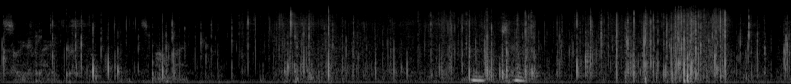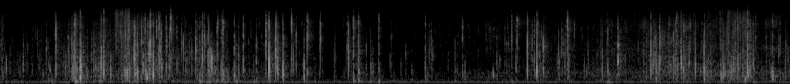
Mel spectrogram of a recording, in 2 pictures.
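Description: A plastic bag of soy wax flakes, used for making candles, is crinkled and squeezed, producing a steady run of dense, crunchy rustling with sharper crackles mixed in throughout.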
